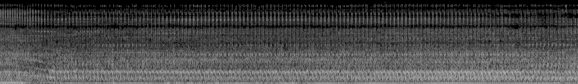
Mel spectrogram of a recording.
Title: 2.0 tdi CR ticking noise #enginefailure #tdi #audi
